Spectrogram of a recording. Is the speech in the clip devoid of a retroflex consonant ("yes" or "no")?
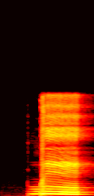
yes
